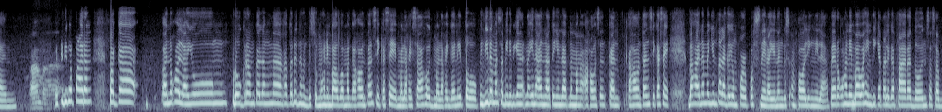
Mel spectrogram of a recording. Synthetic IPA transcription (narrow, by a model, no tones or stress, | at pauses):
n | akɐsɛd̪ɪbapaːɾɐŋpɐɡ̚kɐ | ʔɐno̞kɐlaŋjʊŋpɾoɡɾɐmkɐlɐŋnɐkɐt̪ʊlad̪̚nɐɡʊst̪omoŋhɐlɪmbaːwɐmɐɡʔɐkawnt̪ɐnsikɐsɛmɐlɐkɪsaːɦo̞d̪̚mɐlɐkɛɡɐnɪt̪o̞hɪnd̪iːnɐmansɐbɪniːbɪɡjɐnnɐʔɪnaʔaːnonaːt̪ɪnjʊŋlɐhat̪nɐŋmɐŋaʔɐkawnkɐnkɐkawnt̪ɐnsikɐsɛbɐhanɐmanjʊnt̪ɐlɐɡajʊŋpɛɹposnɪlajʊnɐŋɡʊst̪oŋko̞ːlɪŋnɪlapɛːɾokʊŋhɐlɪmbaːwɐhɪnd̪iːkɐt̪ɐlɐɡapaːɾɐd̪oʔnsɐsɐb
